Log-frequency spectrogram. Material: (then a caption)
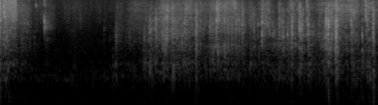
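Paper. The pages of a stapled paper magazine or brochure, held in one hand, are flipped with the fingers. The result is soft, bright, irregular crinkling and rustling: a brief rustle, a quiet pause, then denser, steadily louder page crackles.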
